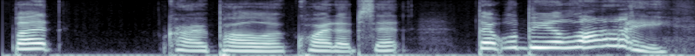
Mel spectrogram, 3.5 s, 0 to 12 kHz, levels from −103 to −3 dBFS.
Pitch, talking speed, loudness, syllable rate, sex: 305 Hz, 175 wpm, -16 LUFS, 7.1 syllables/s, female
